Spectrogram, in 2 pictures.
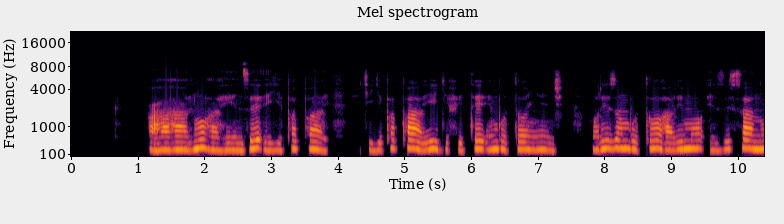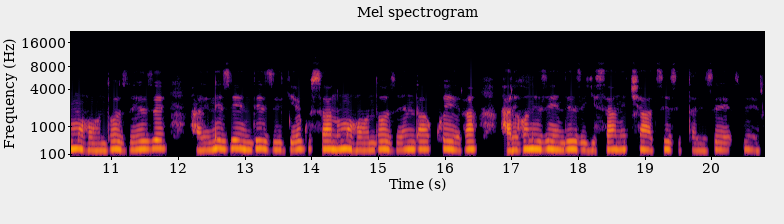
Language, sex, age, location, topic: Kinyarwanda, female, 36-49, Musanze, agriculture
